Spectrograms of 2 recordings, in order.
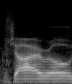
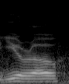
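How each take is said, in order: First: The word begins with a G sound. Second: The word begins with a Y sound. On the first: "the American pronunciation, they try to pronounce everything the way it's spelled" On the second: "the G in gyro is actually pronounced like a Y"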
